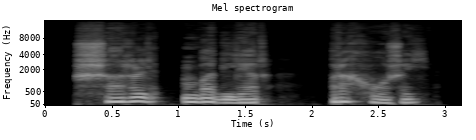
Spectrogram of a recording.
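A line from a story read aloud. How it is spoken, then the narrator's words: Trembling voice. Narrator (Russian): дрожащим голосом начала Мона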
